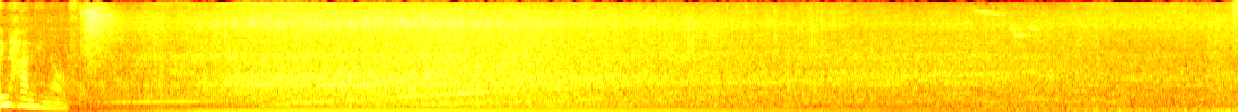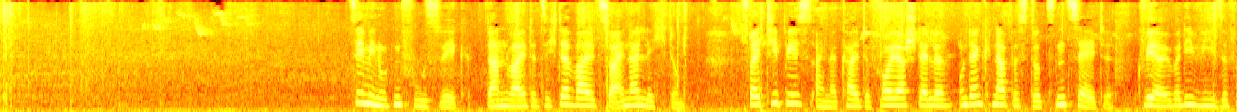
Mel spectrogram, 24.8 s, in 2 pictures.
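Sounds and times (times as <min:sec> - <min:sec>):
speech: 0:00.0 - 0:00.9, 0:15.9 - 0:24.7
bus engine idling at stop: 0:00.6 - 0:24.7.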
